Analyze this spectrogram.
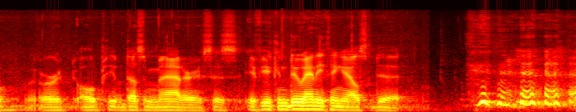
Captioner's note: laughter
